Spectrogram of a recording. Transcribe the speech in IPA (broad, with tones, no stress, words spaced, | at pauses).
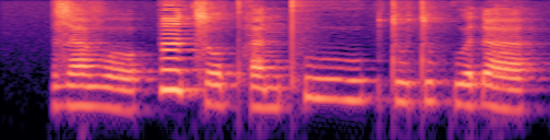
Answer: za˨vɔ˨ | ã˦ t͡sɔ˨ pʰa˨npʰuː˦ | tu˨tu˨kʷa˨ɗa˨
